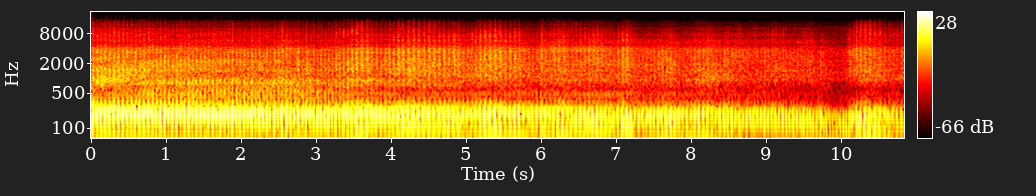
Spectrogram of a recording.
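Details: Alcohol-fuelled 212 single-cylinder go-kart engine, started after about 3 months stored without draining fuel: fires up and settles into steady, even idle with no misses or knocks; running healthy.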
